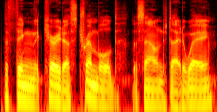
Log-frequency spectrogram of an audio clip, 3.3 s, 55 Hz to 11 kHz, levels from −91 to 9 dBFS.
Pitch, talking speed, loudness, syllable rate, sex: 85 Hz, 165 wpm, -17 LUFS, 4.6 syllables/s, male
